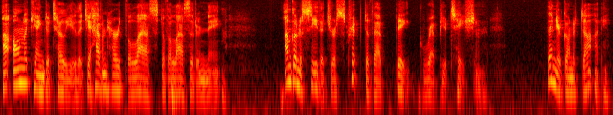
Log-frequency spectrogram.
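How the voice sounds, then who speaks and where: A man's voice: mid-range voice, big pitch swings, a little slow, pushed and bright. A man playing a bitter, vengeful widow in a radio western, cold and accusing. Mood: cold menace. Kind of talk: old-time radio western drama acting.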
